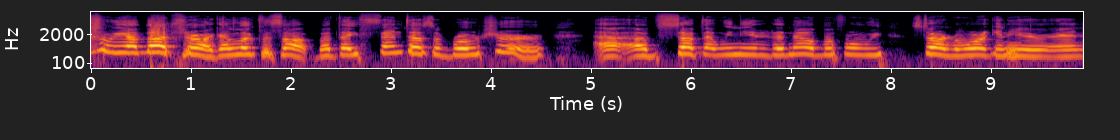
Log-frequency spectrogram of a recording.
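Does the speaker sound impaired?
Yes: cerebral palsy; types with one finger.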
